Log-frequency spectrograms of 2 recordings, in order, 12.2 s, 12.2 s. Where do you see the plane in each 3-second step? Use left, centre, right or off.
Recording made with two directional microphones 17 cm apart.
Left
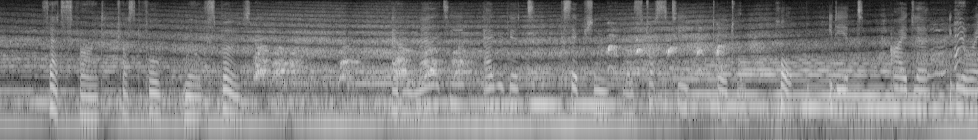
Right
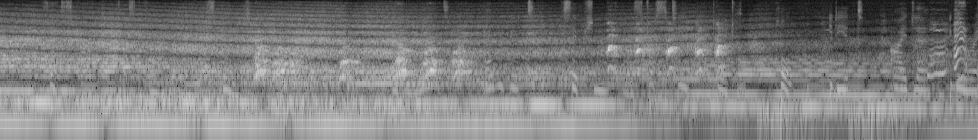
right, centre, left, left.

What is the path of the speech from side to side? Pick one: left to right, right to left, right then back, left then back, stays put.
stays put.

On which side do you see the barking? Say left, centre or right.
centre.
